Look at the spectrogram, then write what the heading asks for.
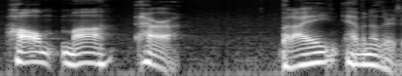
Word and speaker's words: Halmahera: In Halmahera, occasionally above average explosions continue. They're saying as well, it's above average explosions. And both Ibu and Dakota there on Halmahera. I know what it's Halmahera, but I have another syllable and I added it.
